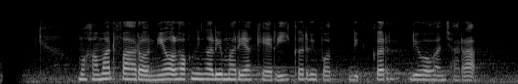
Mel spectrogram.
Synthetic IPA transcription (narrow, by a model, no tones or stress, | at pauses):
muɦamat̪faɾɔniɔlɦɔk̚niŋalimaɾiakɛɾik | kɨrdiwawaɲt͡ʃaɾa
